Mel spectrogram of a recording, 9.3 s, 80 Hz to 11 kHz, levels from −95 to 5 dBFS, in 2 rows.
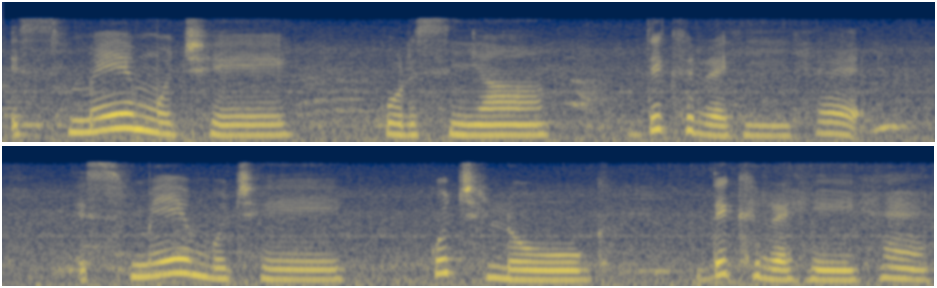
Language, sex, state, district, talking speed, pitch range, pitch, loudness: Hindi, female, Madhya Pradesh, Katni, 85 wpm, 190-250 Hz, 200 Hz, -16 LUFS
